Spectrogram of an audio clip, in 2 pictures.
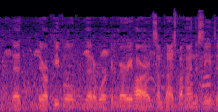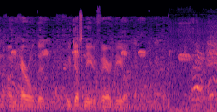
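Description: A middle-aged man speaks calmly and closely into a microphone outdoors.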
